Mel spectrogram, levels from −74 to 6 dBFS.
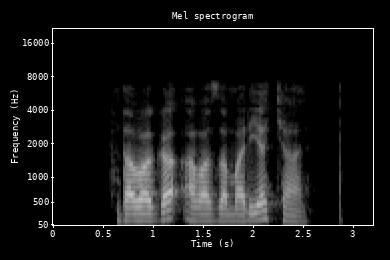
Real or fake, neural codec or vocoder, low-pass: real; none; 7.2 kHz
